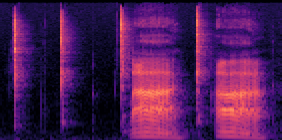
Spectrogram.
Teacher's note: the lateral click ah ah which is how you would like call a horse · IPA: ǁ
